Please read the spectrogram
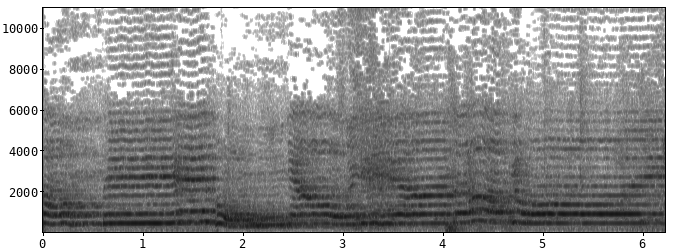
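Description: A woman singing a Vietnamese song into a microphone in long held notes that slide from one pitch to the next.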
